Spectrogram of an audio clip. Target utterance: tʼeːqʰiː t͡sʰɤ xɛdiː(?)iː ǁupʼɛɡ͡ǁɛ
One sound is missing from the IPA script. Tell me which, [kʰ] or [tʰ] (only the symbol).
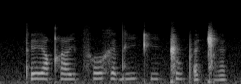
kʰ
